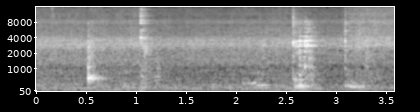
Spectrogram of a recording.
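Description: Chicken momo filling fries in oil with a low continuous sizzle, punctuated by a few sharp spatula scrapes and stirring clatters against the pan.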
